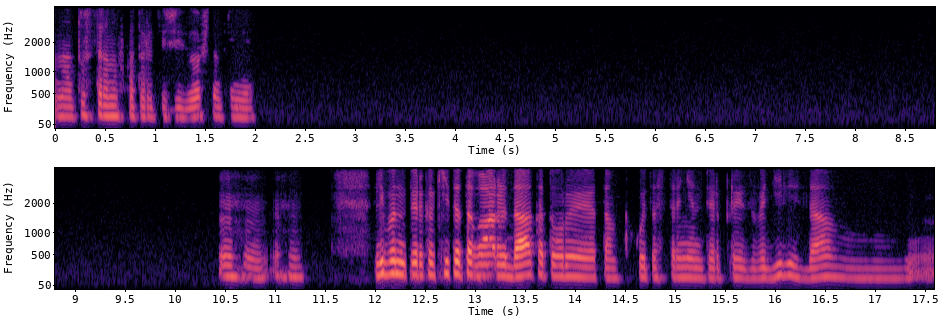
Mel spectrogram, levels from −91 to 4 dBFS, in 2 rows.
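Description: Speech clip with no faults.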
